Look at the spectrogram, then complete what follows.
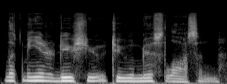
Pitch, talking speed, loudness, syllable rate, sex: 150 Hz, 185 wpm, -15 LUFS, 5.1 syllables/s, male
